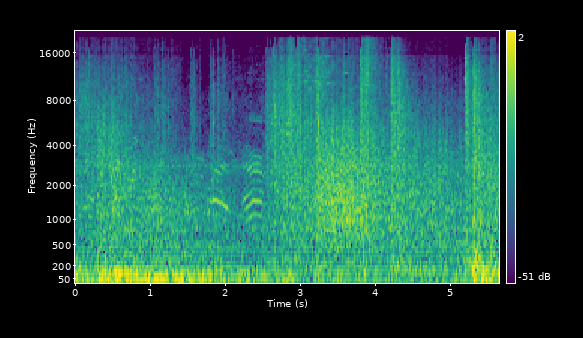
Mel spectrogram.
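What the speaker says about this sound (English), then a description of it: "Artillery barrage here." Artillery barrage in the Company of Heroes 2 battle, a dense roar of shell blasts and gunfire layered with whistling incoming rounds, loud and continuous for several seconds.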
